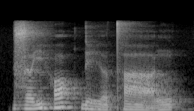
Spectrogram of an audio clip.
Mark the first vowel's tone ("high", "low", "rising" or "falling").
rising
